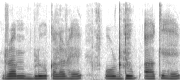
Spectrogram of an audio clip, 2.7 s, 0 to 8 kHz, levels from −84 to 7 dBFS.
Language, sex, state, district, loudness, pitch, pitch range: Hindi, female, Arunachal Pradesh, Longding, -19 LUFS, 215 Hz, 210-225 Hz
